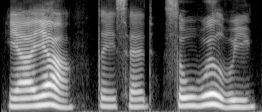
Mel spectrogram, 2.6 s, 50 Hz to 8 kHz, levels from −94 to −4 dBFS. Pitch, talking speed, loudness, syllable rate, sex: 210 Hz, 160 wpm, -15 LUFS, 3.3 syllables/s, female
